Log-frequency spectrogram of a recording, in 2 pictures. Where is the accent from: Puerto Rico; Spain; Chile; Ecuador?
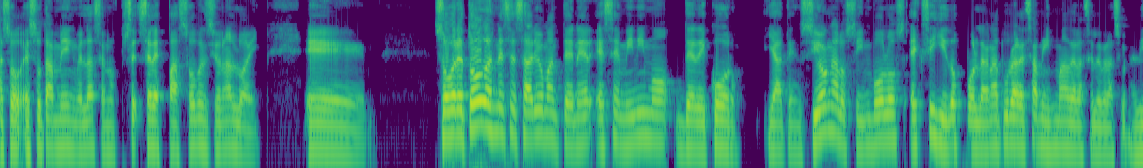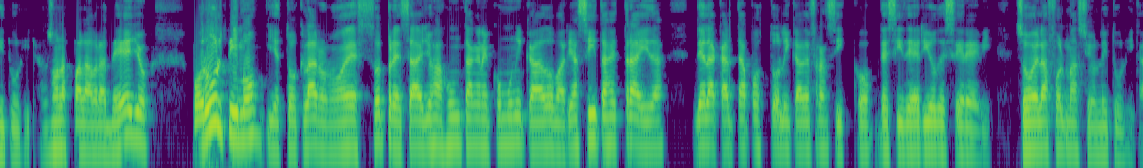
Puerto Rico; Yo vengo del Caribe, vengo de Puerto Rico, y en Puerto Rico andamos sin camisa donde quiera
